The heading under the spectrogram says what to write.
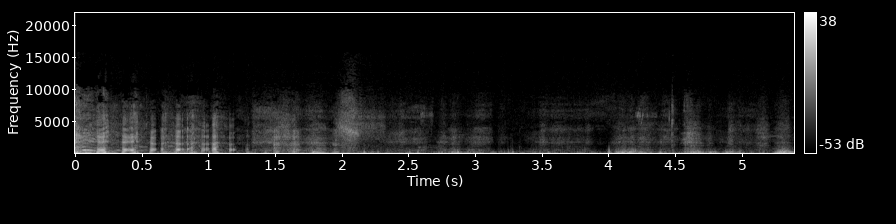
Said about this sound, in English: Huge dogs around here.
